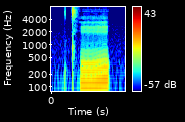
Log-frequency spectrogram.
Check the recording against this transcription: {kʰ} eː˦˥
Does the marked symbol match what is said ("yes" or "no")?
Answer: no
